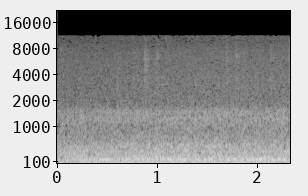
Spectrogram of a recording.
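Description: Steady low rumbling background noise with a faint hum, with no clear events.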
